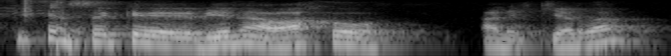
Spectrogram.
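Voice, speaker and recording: A man's voice: fairly high pitch, lively intonation, slow, darkish tone. A man teaching an online English class, explaining grammar patiently and drilling pronunciation with his students. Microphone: video call. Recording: roomy, dull video-call audio with faint noise.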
